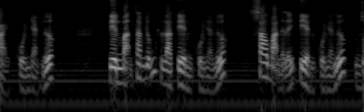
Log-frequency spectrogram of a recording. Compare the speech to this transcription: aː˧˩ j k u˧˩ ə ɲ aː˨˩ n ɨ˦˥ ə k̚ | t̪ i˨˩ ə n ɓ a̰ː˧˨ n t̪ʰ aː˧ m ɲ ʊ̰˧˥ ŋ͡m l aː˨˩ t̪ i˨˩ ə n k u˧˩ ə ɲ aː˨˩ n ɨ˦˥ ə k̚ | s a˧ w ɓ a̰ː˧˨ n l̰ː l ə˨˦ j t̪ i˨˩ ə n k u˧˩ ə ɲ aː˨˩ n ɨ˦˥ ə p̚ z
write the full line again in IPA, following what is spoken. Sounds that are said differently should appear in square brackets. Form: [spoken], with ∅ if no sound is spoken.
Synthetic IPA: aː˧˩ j k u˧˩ ə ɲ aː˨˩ n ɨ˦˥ ə k̚ | t̪ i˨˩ ə n ɓ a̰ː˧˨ n t̪ʰ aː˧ m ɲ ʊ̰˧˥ ŋ͡m l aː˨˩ t̪ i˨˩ ə n k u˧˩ ə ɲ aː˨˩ n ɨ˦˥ ə k̚ | s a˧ w ɓ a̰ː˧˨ n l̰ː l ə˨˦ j t̪ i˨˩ ə n k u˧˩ ə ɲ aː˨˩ n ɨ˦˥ ə [k̚] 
